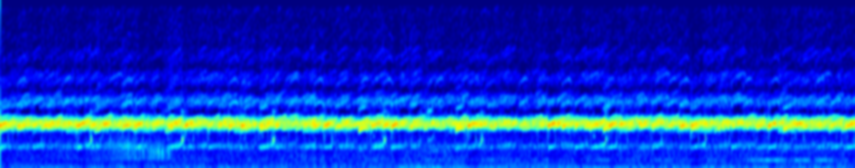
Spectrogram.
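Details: Early-year night at a frog pond where many spring peepers call together: shrill, constant overlapping peeps, with a brief soft rustling burst near the start and faint low rumbling later.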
